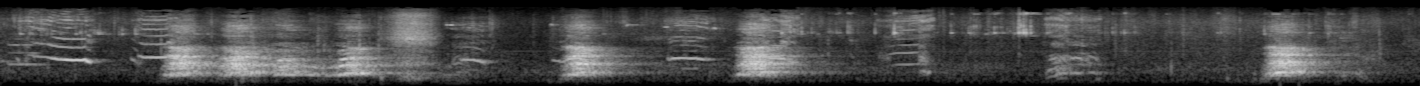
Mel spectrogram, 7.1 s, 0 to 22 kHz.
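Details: Bull Terrier puppies out for the first time, 18 January 2015, give rough, noisy yapping barks at irregular intervals, with thin squeaky whimpers in the gaps between them.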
